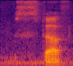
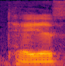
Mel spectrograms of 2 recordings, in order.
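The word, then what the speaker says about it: Abyssteus: a quick rant um it's called tus it's not Stu or stus um because Abyss is part of the card's name so it's abyss and then whatever is after that so if you're going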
